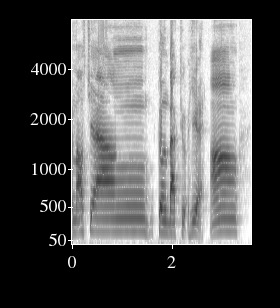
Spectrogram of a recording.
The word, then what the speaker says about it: He: He is not a her. H-E is actually my last name, the same pronunciation. He. You don't need to roll up your tongue. Just keep it flat. He is her, then you roll up your tongue, right? Like H-E-R. He, her, not her.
